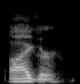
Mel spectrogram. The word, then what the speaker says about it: Iger: No, I just think, why does Iger, or I can't even say his name, Iger. – Yeah. – As in Sanction.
